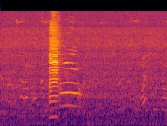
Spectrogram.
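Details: Female Indian peafowl, heard once: a brief, strident, harmonic honk followed by a fainter, steady, trailing tone. Soft, indistinct background sounds come before and after it.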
